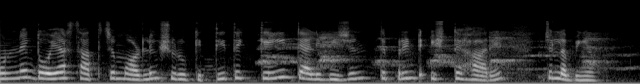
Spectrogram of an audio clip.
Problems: none marked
